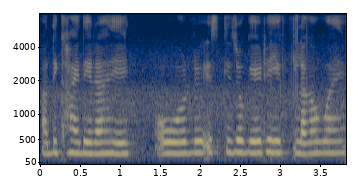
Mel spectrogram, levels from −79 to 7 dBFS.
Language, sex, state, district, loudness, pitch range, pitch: Hindi, female, Uttar Pradesh, Budaun, -22 LUFS, 220-235 Hz, 230 Hz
